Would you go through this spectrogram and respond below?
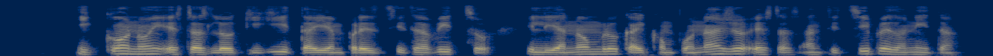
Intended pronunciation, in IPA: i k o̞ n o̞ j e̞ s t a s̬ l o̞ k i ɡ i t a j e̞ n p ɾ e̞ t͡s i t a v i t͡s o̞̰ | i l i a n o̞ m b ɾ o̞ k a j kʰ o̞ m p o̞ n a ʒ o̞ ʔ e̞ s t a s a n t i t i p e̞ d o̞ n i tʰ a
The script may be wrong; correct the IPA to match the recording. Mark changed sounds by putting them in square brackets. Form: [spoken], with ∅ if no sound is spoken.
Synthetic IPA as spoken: i k o̞ n o̞ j e̞ s t a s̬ l o̞ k i ɡ i t a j e̞ n p ɾ e̞ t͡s i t a v i t͡s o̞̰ | i l i a n o̞ m b ɾ o̞ k a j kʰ o̞ m p o̞ n a ʒ o̞ ʔ e̞ s t a s a n t i [t͡s] i p e̞ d o̞ n i [t] a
